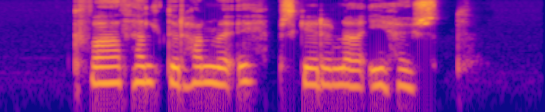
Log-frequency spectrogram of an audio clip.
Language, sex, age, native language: Icelandic, female, 18-19, Icelandic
